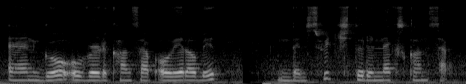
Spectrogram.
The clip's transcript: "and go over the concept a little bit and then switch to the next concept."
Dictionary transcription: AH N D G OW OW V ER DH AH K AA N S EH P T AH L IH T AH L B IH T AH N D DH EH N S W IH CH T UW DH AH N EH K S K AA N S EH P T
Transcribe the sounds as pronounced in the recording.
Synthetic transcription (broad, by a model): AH N G OW OW V ER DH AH K AA N S EH P T AH L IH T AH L B IH T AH N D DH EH N S W IH CH T UW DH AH N EH K S K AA N S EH P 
